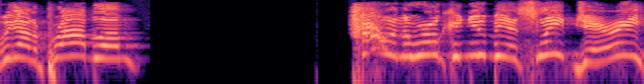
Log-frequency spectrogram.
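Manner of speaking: put-on emphatic high pitch. Acting out what one would say in a sinking boat: acting out a slightly raised, emphatic voice. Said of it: "I think I'd raise my voice a little bit".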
